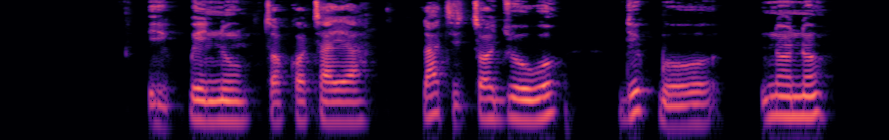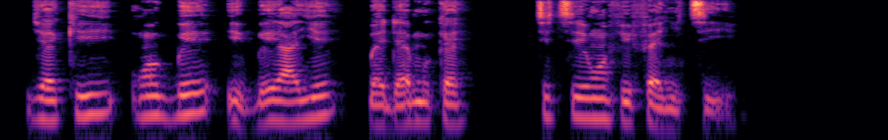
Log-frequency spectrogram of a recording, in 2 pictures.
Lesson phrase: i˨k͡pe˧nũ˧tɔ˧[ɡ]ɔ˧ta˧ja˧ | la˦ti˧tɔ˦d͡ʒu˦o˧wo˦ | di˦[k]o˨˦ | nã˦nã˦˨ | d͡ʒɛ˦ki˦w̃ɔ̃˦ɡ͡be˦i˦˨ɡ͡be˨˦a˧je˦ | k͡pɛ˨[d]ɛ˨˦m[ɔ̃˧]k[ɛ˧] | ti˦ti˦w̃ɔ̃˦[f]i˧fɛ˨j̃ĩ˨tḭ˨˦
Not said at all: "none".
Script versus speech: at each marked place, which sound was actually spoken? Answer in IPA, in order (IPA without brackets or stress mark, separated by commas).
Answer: k, k͡p, d, ũ˧, ɛ˧, f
